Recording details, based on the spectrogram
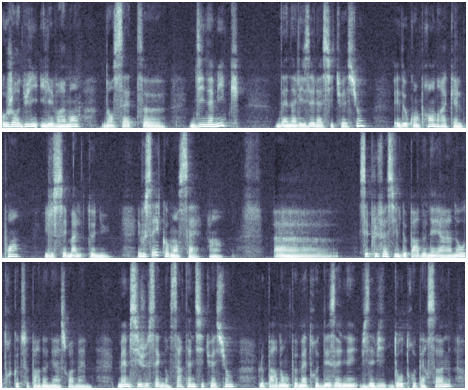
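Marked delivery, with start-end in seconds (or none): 0.0-2.3 calmer, slowed-down, unhurried delivery. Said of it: "je parle trop vite".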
